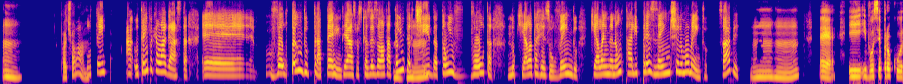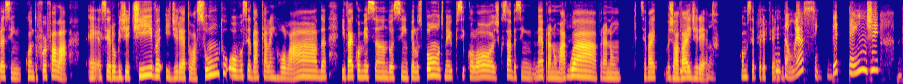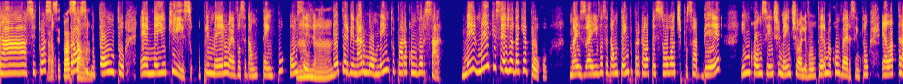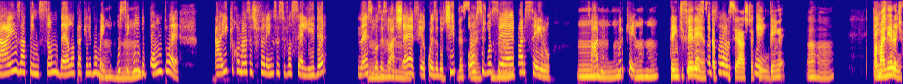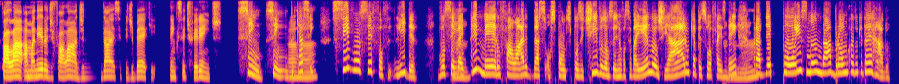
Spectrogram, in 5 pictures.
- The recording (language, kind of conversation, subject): Portuguese, podcast, Como dar um feedback difícil sem desmotivar a pessoa?
- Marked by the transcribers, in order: other background noise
